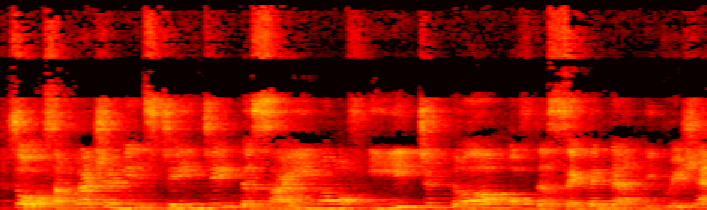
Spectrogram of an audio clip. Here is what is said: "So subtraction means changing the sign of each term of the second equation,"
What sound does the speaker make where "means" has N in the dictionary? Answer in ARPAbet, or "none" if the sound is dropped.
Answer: none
